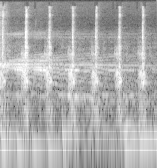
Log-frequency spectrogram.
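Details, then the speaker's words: Black Belt pinball machine: a coil phantom-fires in rapid bursts of sharp ticks, about four per second, over a low hum, set off by various switches. Some feedback is suspected, possibly tied to a flasher or a missing diode, unconfirmed. "so this thing is like tick tick tick tick so that's that's getting some Phantom firings and it's doing a lot of switches are causing that to go to Phantom fire"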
